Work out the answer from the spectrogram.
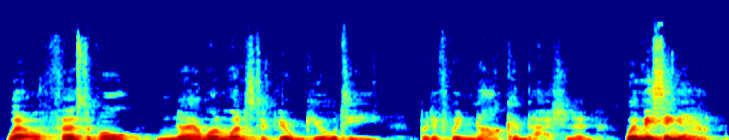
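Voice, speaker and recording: In a comedic school chapel sketch, a man plays a scruffy, bearded compassion specialist who cockily lectures his way through a list of studies. His natural voice is mid-range and dark-toned, with lively intonation at a normal speed.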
